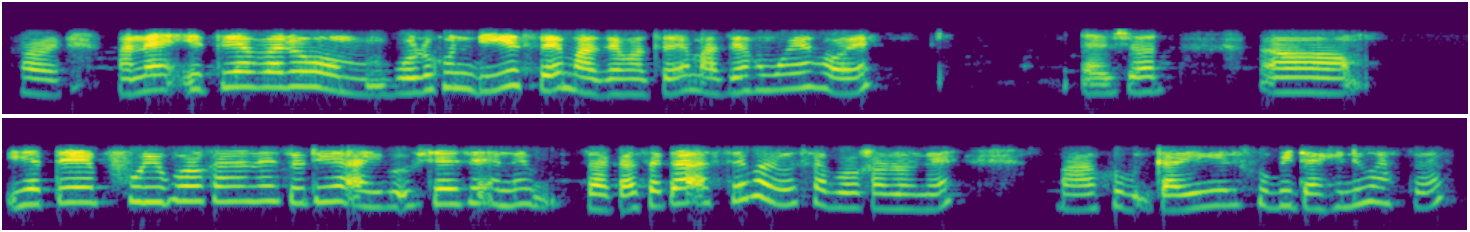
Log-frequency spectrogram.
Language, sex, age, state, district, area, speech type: Assamese, female, 18-30, Assam, Darrang, rural, conversation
